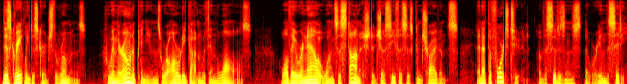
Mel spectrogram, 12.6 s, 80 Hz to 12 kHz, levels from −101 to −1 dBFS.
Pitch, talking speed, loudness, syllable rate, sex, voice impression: 105 Hz, 180 wpm, -20 LUFS, 6.2 syllables/s, male, very masculine, very adult-like, very middle-aged, thick, slightly relaxed, slightly weak, slightly dark, soft, clear, fluent, cool, intellectual, slightly refreshing, sincere, calm, mature, friendly, very reassuring, unique, elegant, slightly wild, slightly sweet, kind, slightly modest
